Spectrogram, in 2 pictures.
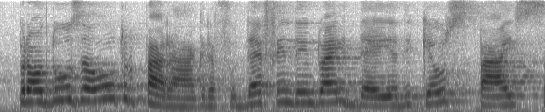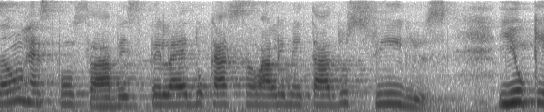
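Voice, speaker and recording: A woman teacher with a Brazilian Portuguese accent, giving a recorded lesson and explaining step by step, repeating key words patiently. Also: mid-range voice. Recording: roomy echo with faint background hiss.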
